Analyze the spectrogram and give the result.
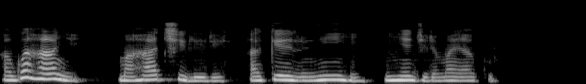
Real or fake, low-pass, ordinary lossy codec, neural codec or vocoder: real; 7.2 kHz; none; none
